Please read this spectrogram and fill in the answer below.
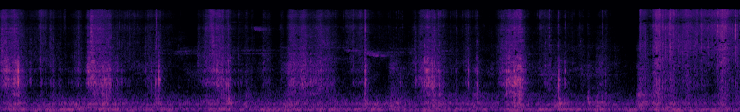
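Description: Hands tossing and rubbing semolina- and spice-coated eggplant slices on a plate: a series of short gritty rustling, scraping strokes, roughly one a second.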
